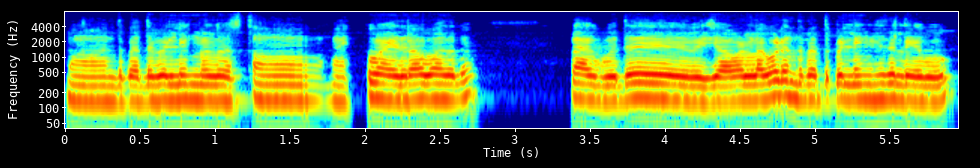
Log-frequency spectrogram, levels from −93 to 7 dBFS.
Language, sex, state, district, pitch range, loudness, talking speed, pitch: Telugu, male, Andhra Pradesh, Guntur, 140-150 Hz, -12 LUFS, 160 wpm, 145 Hz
